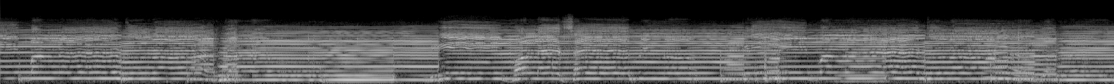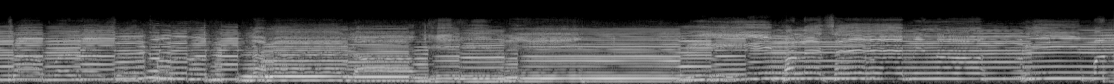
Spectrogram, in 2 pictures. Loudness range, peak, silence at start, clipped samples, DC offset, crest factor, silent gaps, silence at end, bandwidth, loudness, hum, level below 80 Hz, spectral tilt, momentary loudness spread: 1 LU; -2 dBFS; 0 s; under 0.1%; under 0.1%; 14 dB; none; 0 s; 10.5 kHz; -16 LUFS; none; -60 dBFS; -3.5 dB/octave; 2 LU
